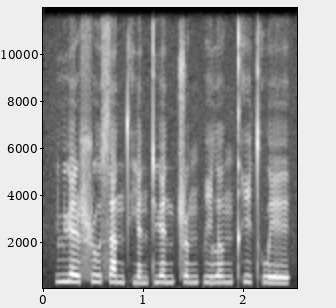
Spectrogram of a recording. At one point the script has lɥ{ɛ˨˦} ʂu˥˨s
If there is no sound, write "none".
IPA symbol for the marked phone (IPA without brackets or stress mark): ɛ˥˨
